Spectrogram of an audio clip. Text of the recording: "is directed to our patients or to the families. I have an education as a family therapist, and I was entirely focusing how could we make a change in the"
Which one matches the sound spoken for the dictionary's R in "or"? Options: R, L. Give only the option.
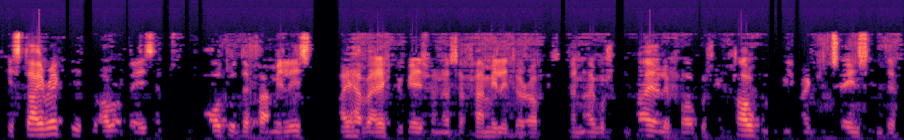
L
